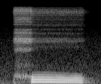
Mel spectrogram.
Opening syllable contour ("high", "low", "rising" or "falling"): falling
